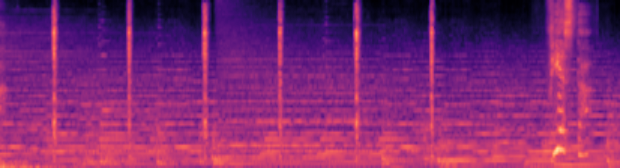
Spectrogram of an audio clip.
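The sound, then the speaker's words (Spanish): A clock's second hand ticks six times, one sharp click per second, over a steady tonal background hum, ending with a brief louder rustling burst. “creyó oír el segundero del reloj.”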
